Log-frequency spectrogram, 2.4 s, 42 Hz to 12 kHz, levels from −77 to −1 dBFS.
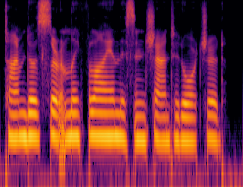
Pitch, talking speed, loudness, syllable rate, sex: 185 Hz, 195 wpm, -17 LUFS, 5.7 syllables/s, female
